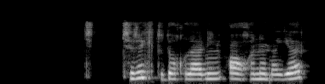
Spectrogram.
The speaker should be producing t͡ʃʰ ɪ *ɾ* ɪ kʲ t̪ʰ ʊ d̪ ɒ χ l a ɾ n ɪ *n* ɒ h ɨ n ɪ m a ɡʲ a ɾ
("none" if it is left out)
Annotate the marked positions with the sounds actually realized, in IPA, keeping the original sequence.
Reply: ɾ, ŋ

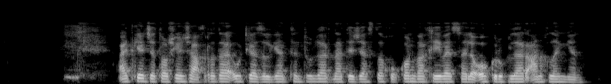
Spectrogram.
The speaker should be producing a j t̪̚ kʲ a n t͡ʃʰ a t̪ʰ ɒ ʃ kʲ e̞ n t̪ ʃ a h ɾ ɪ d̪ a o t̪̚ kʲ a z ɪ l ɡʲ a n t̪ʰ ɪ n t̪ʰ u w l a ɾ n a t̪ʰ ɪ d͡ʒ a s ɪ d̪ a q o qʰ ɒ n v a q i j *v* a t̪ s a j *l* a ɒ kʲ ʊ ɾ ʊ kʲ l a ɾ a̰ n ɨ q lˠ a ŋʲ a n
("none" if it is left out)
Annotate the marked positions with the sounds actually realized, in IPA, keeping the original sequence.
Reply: v, l

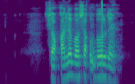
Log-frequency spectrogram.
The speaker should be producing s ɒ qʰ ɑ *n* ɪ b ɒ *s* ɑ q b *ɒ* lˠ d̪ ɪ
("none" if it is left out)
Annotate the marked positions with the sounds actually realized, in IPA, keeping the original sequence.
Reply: n, s, o

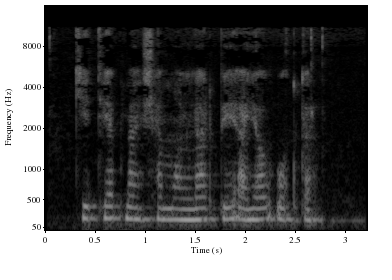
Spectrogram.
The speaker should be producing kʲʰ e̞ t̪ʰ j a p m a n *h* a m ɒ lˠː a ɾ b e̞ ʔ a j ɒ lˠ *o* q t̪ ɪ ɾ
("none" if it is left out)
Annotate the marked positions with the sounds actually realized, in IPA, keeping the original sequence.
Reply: ʃ, o

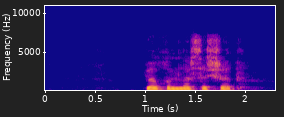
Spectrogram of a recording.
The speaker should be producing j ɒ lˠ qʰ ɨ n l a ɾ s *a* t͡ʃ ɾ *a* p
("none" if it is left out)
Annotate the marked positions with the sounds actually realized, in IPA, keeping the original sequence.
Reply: a, a

